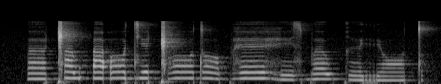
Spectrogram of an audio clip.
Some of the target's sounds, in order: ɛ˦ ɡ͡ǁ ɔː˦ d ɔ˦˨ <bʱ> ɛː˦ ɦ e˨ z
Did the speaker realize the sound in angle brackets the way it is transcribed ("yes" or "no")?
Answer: yes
